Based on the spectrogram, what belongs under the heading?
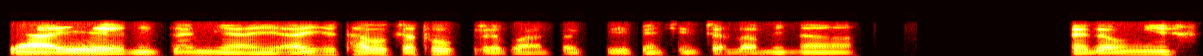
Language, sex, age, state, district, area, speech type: Manipuri, male, 18-30, Manipur, Kangpokpi, urban, conversation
